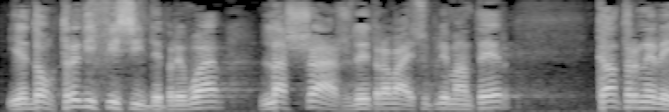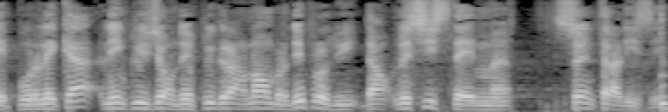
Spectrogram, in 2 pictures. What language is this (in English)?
French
